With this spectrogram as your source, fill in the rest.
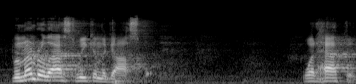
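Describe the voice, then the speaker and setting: A man with a high-pitched voice is heard with audible room echo and noticeable background noise. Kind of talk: sermon.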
